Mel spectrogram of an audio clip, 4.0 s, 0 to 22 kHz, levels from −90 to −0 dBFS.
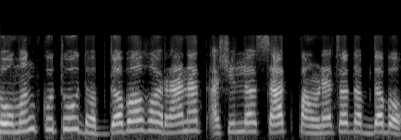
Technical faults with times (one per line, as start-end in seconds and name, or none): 0.00-4.01 Bluetooth LC3 compression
